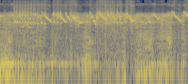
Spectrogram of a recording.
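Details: Mountain white-eye singing as a lure for small birds: quick, high, squeaky chirps sweeping downward in rapid succession, forming an unbroken twitter over a low droning hum.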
